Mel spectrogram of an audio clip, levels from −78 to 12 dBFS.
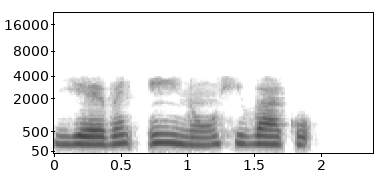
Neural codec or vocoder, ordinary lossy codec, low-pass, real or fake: none; AAC, 16 kbps; 7.2 kHz; real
